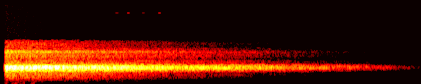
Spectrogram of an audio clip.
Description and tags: Simulated sound of a sonar ping, as heard by the hunted. Made from the bird sound as tagged by the remix flag (see above)...really :)
deep-water, depth, depth-sounder, effect, environmental-sounds-research, foley, fx, ping, radar, sonar, sounder, submarine, u-boat, under-water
